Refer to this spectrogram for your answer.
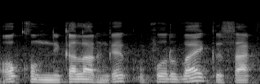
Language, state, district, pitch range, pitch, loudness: Kokborok, Tripura, Dhalai, 105-130 Hz, 120 Hz, -18 LUFS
